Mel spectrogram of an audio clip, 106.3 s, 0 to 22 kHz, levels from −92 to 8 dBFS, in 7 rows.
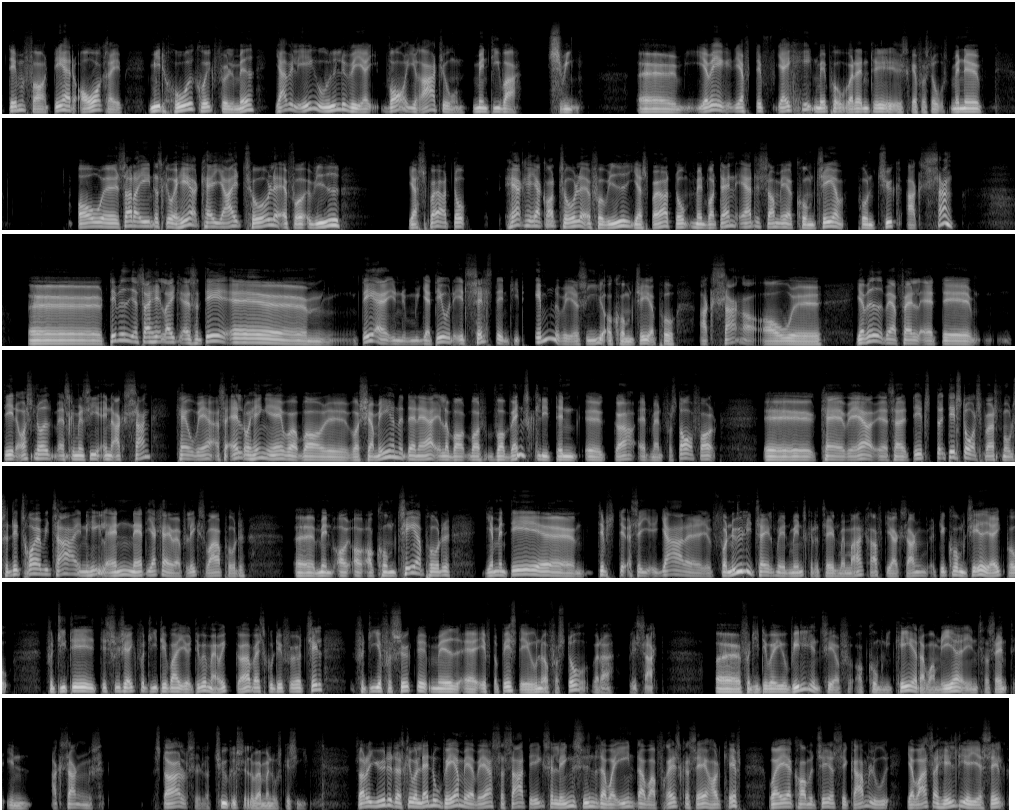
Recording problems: muffled; slightly; fading above 3.5 kHz

